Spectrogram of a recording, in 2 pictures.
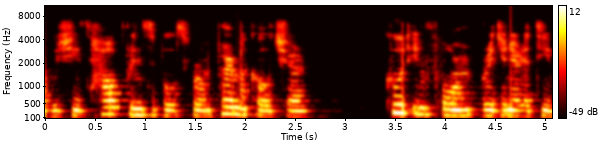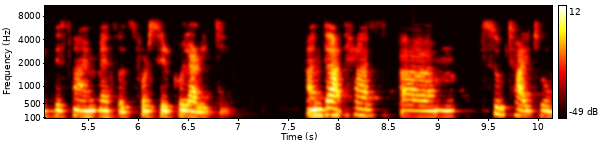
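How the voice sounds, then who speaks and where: Woman, Colombian Spanish accent, low-ish voice, earnest research presentation, hesitant restarts, muffled call audio. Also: dark tone. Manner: earnest, careful, with many fillers and self-corrections. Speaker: PhD researcher. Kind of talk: academic presentation.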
